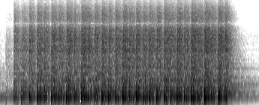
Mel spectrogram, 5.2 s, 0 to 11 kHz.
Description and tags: Snaresd, Snares, Mix (2)
Snare roll, completely unprocessed. Recorded with one dynamic mike over the snare, using 5A sticks.
drum-roll, snare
